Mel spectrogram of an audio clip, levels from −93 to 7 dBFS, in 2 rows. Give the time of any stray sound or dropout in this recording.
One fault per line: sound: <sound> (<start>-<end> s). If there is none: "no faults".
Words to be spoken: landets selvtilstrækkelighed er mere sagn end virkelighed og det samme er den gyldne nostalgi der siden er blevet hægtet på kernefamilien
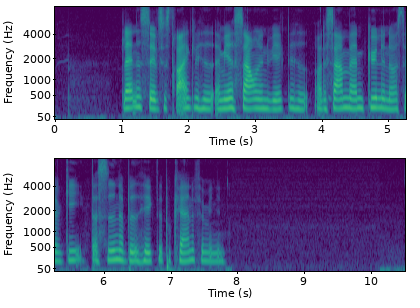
no faults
